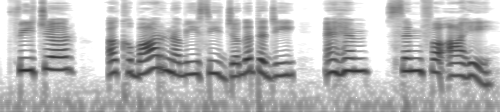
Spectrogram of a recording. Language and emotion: Sindhi, neutral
